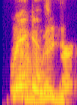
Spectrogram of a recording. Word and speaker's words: Regensburg: How did I pronounce that right? Okay. Regensburg.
